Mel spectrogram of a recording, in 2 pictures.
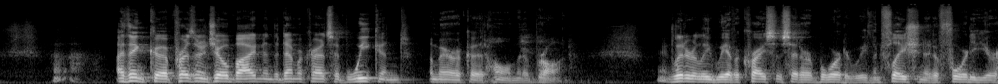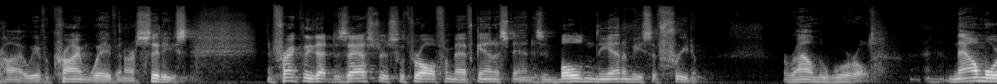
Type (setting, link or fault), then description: setting, live audience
